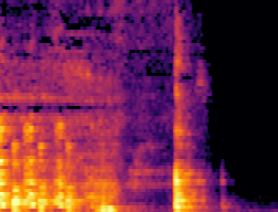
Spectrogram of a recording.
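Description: Laughter trailing off in the first second, followed by one short, sharp sound a little past the middle.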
